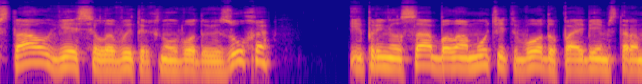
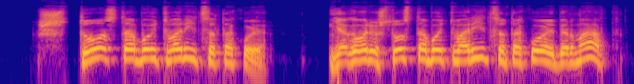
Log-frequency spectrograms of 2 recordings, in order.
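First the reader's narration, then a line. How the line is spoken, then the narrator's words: Shouting through a door. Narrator (Russian): прокричала она в замочную скважину ванной комнаты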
